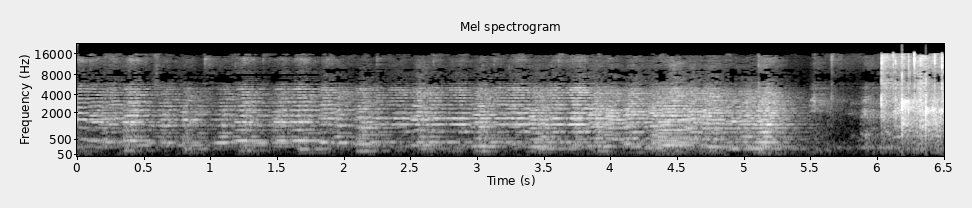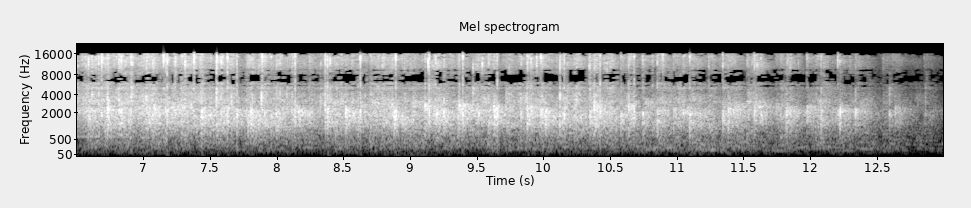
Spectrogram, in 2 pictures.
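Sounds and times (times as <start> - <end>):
audience applauding: 5.9 - 13.0.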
